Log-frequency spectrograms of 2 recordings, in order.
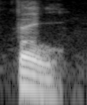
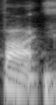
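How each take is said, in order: First: The word ends on a vowel, with no ks. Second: The word ends with a clear ks sound. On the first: The speaker calls it right. "it's faux" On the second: The speaker calls it wrong. "people be saying fox. It's not fox"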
